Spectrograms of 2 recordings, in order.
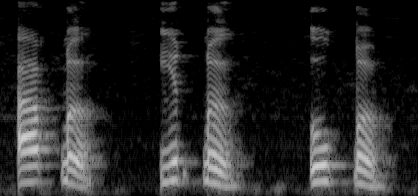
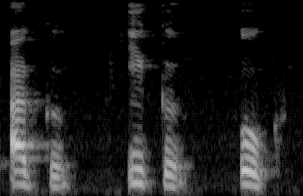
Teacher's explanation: زبان کی جڑ کی انتہا یعنی کہ جہاں سے ہماری زبان ختم ہوتی ہے اور اس کے مقابل اوپر کے تالو قاف کے مخرج سے ذرا منہ کی طرف ہٹ کر نرمی سے ادا ہوتا ہے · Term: کاف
